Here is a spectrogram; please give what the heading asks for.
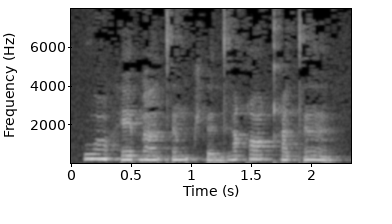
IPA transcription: wɔ̃˥˩hɛ˧ɓã˩˥ tʼə̃˩˥m t͡ʃʼə˩ dʱə˥qɔ˥qʰə˧ tʼə̃˥˩

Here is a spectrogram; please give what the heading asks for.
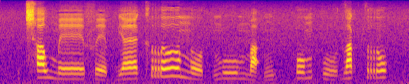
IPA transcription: t͡ɕʰa˥˩wmeː˧feː˨˩p̚jɛː˦˥ kʰrɤː˥˩noː˨˩t̚muː˧ ma˨˩ʔ ŋɯ˨˩k̚pʰo˦˥m kuː˩˦da˦˥k̚tro˥˩k̚

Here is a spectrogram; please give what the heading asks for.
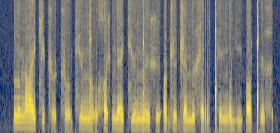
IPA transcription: loŋʕɛt͡ɕi ʈ͡ʂo̰ ʈ͡ʂo̰t͡ɕø ŋ͡ǃo̰xɔʃ nɛ t͡ɕø ŋ͡ǃøʃø ʔɔɖ͡ʐeɖ͡ʐɛmø ʂɛrǃʰeŋo ji ʔɔǃʰøx

